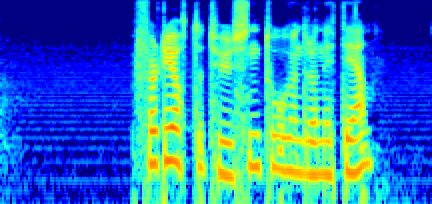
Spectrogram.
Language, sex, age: Norwegian, female, 23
